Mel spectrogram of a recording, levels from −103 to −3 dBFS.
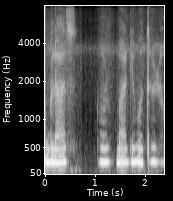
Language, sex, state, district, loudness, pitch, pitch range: Hindi, female, Arunachal Pradesh, Papum Pare, -14 LUFS, 245 Hz, 240-245 Hz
